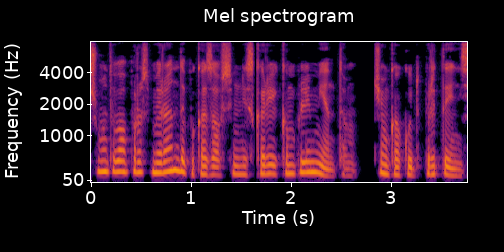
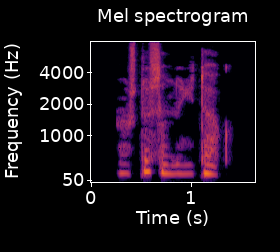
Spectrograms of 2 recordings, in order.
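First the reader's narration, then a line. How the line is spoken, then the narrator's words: Quiet, sheepish smile. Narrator (Russian): тихо спросил я, глупо улыбнувшись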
